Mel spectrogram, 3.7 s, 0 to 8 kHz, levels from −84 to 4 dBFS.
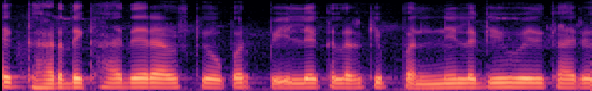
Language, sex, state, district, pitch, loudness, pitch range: Hindi, male, Uttar Pradesh, Lalitpur, 140 Hz, -17 LUFS, 135-145 Hz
